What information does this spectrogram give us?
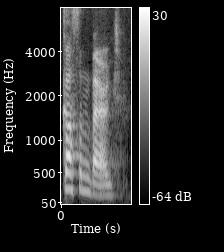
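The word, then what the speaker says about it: Gothenburg: J I can't gothberg Gotham no it's gothamberg it's the English pronunciation of Jor oh okay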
